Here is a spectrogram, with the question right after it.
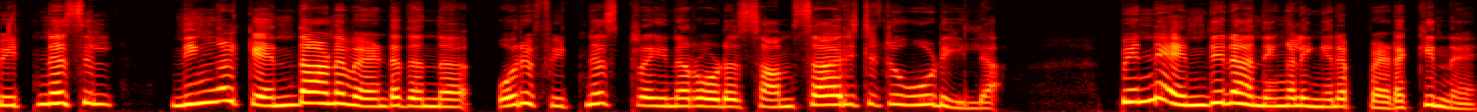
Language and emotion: Malayalam, angry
